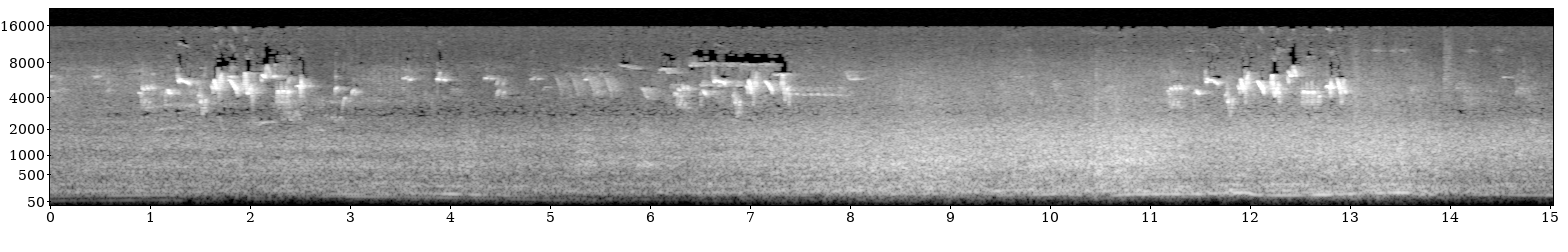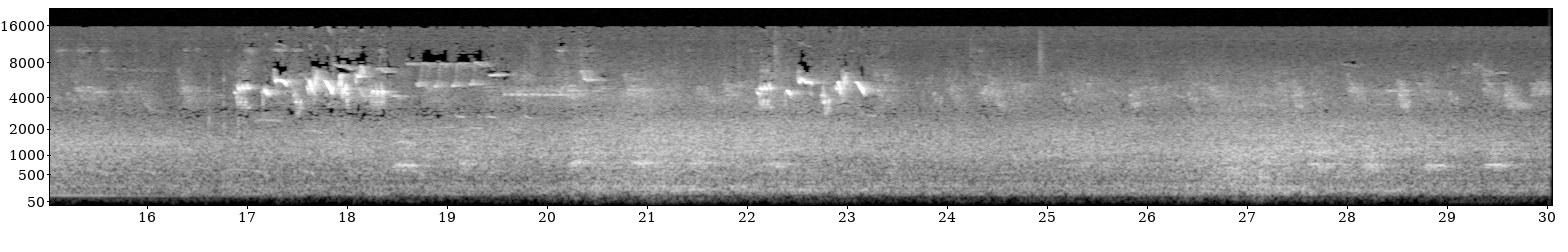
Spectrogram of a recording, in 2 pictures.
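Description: Small bird chirping in short bursts, five times, about every five seconds. Behind it is a rushing wind-and-city background that swells and eases.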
